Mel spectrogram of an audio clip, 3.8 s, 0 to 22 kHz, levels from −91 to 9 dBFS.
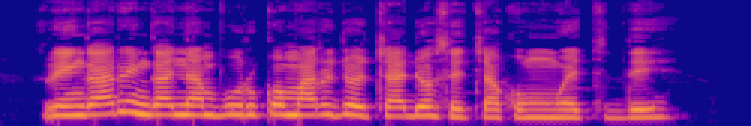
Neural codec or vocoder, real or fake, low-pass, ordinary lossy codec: none; real; none; none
